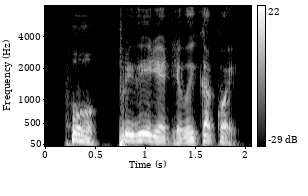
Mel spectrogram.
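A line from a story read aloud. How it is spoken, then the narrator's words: Grumble. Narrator (Russian): проворчал Слава-2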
